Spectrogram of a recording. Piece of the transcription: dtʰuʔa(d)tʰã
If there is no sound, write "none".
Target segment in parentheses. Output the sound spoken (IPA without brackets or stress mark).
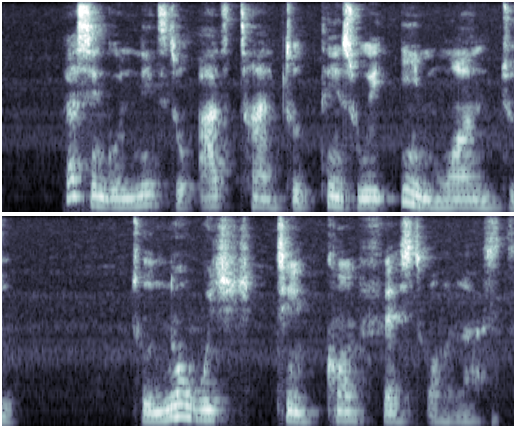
d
